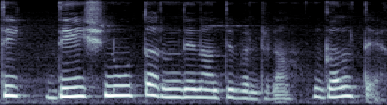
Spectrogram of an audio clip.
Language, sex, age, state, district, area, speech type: Punjabi, female, 30-45, Punjab, Mansa, urban, spontaneous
